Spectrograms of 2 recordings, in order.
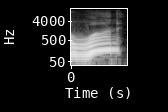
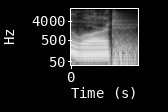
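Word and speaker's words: を: So actually, instead of pronouncing this as wo, actually in Japan today, we've already changed it to simply o. Okay, so we pronounce this sound exactly same as this one here, o, because we use too many times this character.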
